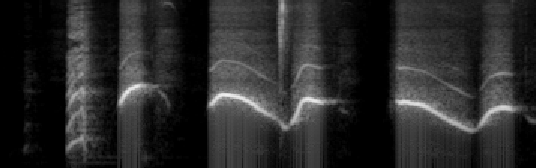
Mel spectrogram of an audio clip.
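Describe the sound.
Someone whistles a short song melody, clear and fairly loud, in a few sliding, swooping phrases separated by brief pauses, with no talking.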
